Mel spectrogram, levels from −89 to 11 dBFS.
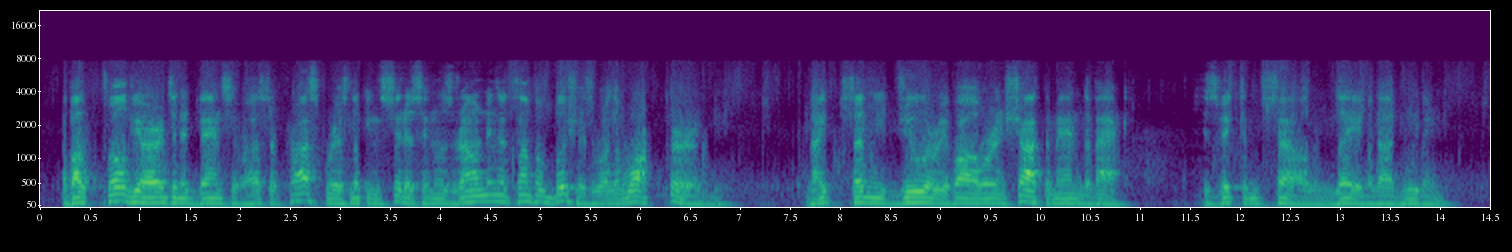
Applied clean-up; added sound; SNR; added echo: neural separator model SepFormer DNS4.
